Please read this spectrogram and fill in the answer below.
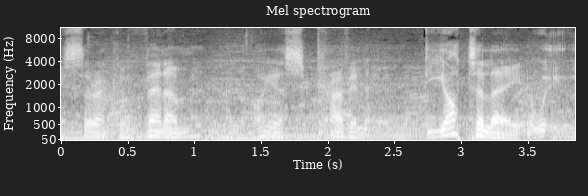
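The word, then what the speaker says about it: Deotale: India with Jyoti Sureka Venom and Oyas Pravin Diotale. It's taken us a little while to get the pronunciation of this 20-year-old Indian, but we have been told it is definitely Diotale.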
